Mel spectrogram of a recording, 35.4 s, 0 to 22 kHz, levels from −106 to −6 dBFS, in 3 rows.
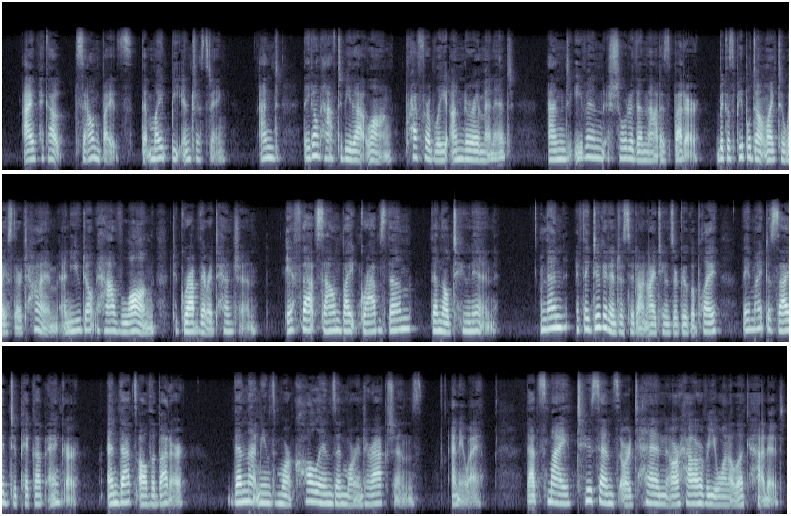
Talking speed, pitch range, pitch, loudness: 175 wpm, 175-205 Hz, 190 Hz, -26 LUFS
